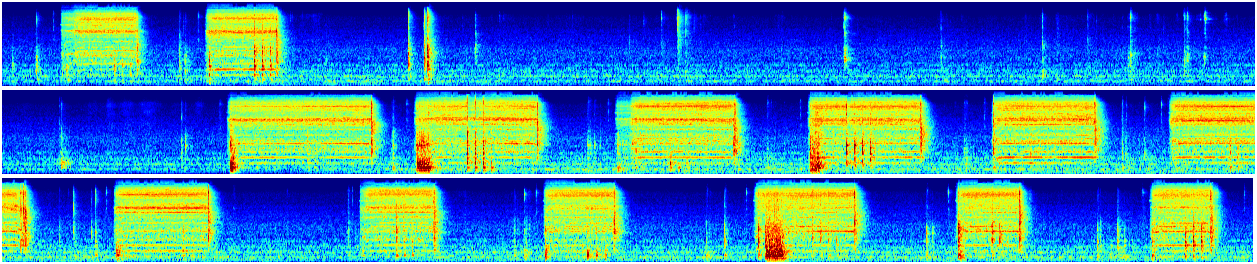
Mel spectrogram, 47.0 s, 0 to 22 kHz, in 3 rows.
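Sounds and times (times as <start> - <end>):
cordless power driver running: 0.8 - 1.9, 2.6 - 3.6, 18.5 - 22.6, 23.3 - 25.0, 25.7 - 27.4, 28.0 - 29.5, 30.2 - 34.2, 35.7 - 36.9, 38.0 - 39.2, 40.7 - 42.2, 43.2 - 44.3, 45.6 - 46.7.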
